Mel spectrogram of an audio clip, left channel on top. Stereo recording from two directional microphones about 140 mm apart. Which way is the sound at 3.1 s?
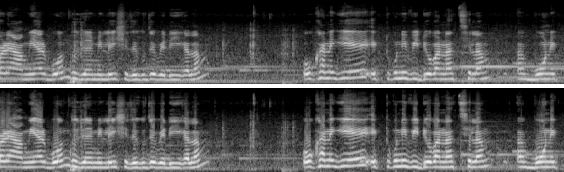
40° right (ahead or behind).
